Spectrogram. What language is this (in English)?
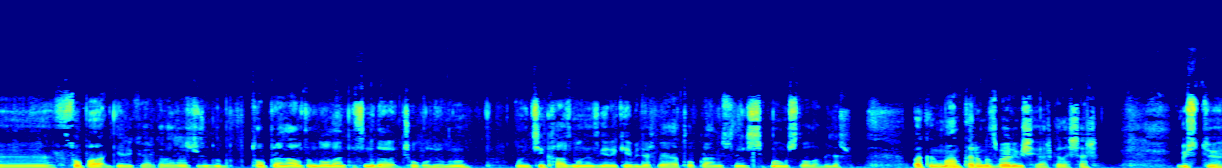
Turkish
